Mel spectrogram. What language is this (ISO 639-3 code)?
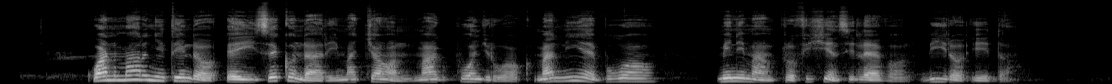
luo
